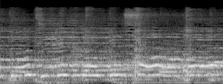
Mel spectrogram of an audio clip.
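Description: Live gambus ensemble playing a shalawat song: a woman sings a wavering melody with vibrato over keyboard, gambus (oud) and hand drum strokes.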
